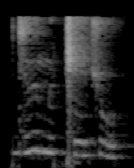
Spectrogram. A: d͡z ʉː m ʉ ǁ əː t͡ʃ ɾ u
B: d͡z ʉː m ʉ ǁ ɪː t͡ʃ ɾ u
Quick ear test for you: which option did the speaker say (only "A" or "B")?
B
